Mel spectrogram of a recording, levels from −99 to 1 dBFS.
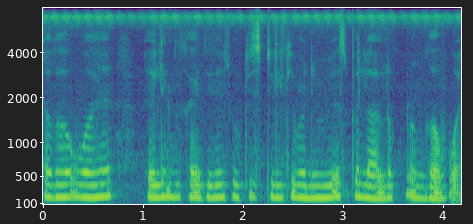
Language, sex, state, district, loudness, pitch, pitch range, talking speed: Hindi, female, Bihar, Vaishali, -18 LUFS, 185 Hz, 180-195 Hz, 300 wpm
